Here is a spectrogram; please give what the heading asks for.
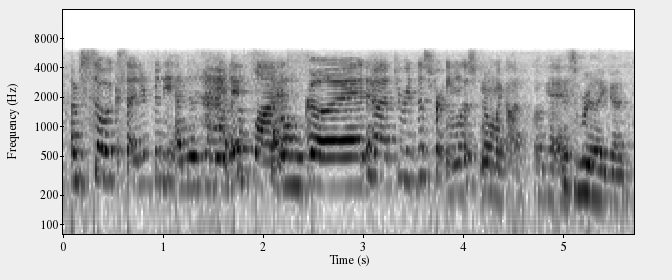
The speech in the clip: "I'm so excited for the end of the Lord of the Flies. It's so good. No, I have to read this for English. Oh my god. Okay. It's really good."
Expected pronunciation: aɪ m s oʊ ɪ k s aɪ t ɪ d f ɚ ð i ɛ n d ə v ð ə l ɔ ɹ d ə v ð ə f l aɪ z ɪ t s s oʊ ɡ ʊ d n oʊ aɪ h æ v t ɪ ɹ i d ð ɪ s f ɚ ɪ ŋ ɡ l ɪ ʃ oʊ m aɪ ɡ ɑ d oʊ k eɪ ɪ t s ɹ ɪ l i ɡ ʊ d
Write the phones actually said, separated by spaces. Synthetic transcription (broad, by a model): aɪ m s oʊ ɪ k s aɪ t ɪ d f ɚ ð i ɛ n d ə v ð ə w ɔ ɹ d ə ð ə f l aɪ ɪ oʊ ɡ ʊ d n oʊ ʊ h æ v t ɪ ɹ i d ð ɪ s f ɚ ɪ ŋ ɡ l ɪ ʃ oʊ m aɪ ɡ ɑ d oʊ k eɪ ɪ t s ɹ ɪ l i ɡ ʊ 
